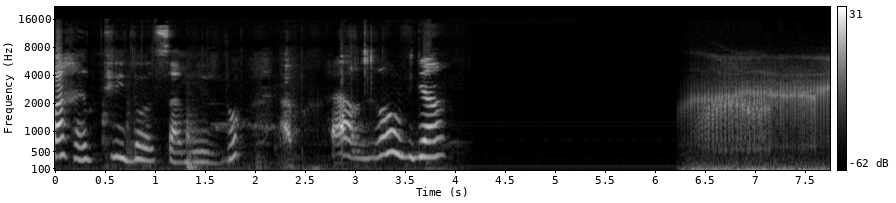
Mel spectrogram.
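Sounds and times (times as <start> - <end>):
speech: 0.2 - 4.0
frog croaking: 6.2 - 7.7.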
